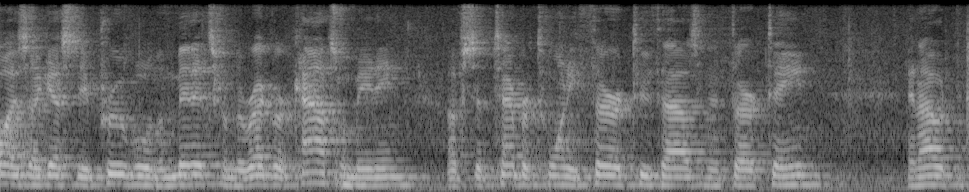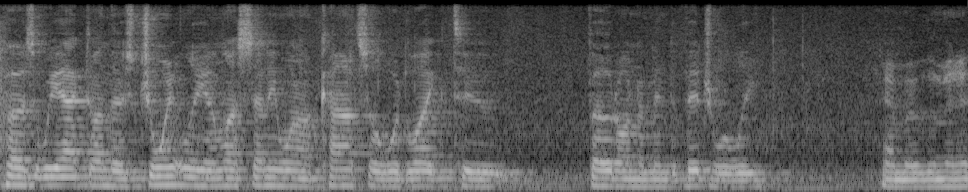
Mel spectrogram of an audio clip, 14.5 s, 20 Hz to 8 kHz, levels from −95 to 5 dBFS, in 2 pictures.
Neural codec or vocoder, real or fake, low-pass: none; real; 7.2 kHz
